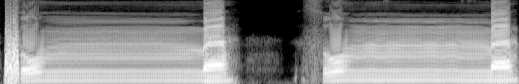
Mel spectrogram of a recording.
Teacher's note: Cara membacanya yaitu suara mimnya ditahan dulu. Jangan langsung dilepas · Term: bacaan gunnah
